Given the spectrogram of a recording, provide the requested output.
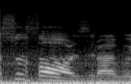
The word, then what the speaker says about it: Sioux Falls: 저희는 수퍼라는 도시로 갑니다 이 수포스가 이게 발음이 sioux folls 이래가지고 c64인 줄 알았더니 찾아보니까 수퍼즈라고 읽어야 된다네 굿바이 스타일즈 이 사람들이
